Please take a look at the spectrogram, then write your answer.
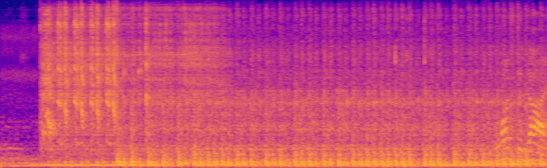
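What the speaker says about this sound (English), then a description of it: "let's see if she starts reliably here" An ATV engine with a faulty carburetor cranks over and catches, then runs rough and loud up close, its uneven rumble sagging and bogging as it struggles to keep idling.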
